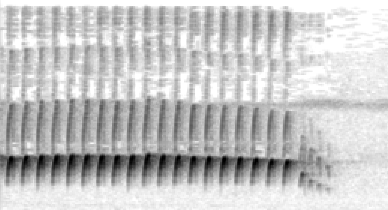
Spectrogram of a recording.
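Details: Silvered antbird (Sclateria naevia) song following playback: a quick run of loud, even whistled notes, about eighteen in two seconds, ending with a few softer descending notes that trail off into quiet.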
